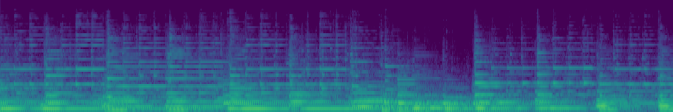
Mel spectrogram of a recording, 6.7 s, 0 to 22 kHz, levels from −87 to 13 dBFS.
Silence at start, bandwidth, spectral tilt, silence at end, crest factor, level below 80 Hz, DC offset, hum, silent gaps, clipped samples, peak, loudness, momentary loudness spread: 0 s; 9.4 kHz; -8 dB/octave; 0 s; 14 dB; -38 dBFS; under 0.1%; none; none; under 0.1%; -12 dBFS; -27 LUFS; 6 LU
